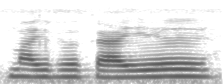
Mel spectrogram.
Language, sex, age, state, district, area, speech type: Bodo, female, 18-30, Assam, Kokrajhar, urban, spontaneous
